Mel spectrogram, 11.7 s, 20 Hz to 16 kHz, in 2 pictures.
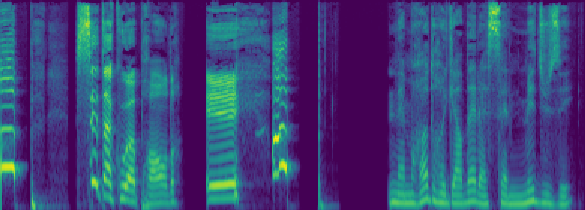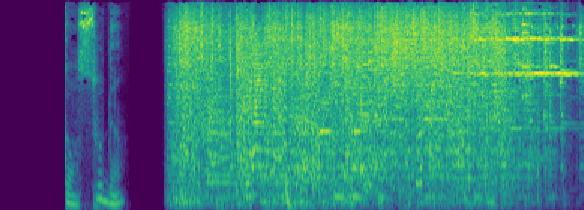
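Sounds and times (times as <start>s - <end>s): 
speech: 1.0s - 2.6s, 3.9s - 5.8s, 6.5s - 7.2s
rolling office chair crashing into piles of paper in an office: 7.5s - 11.6s.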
